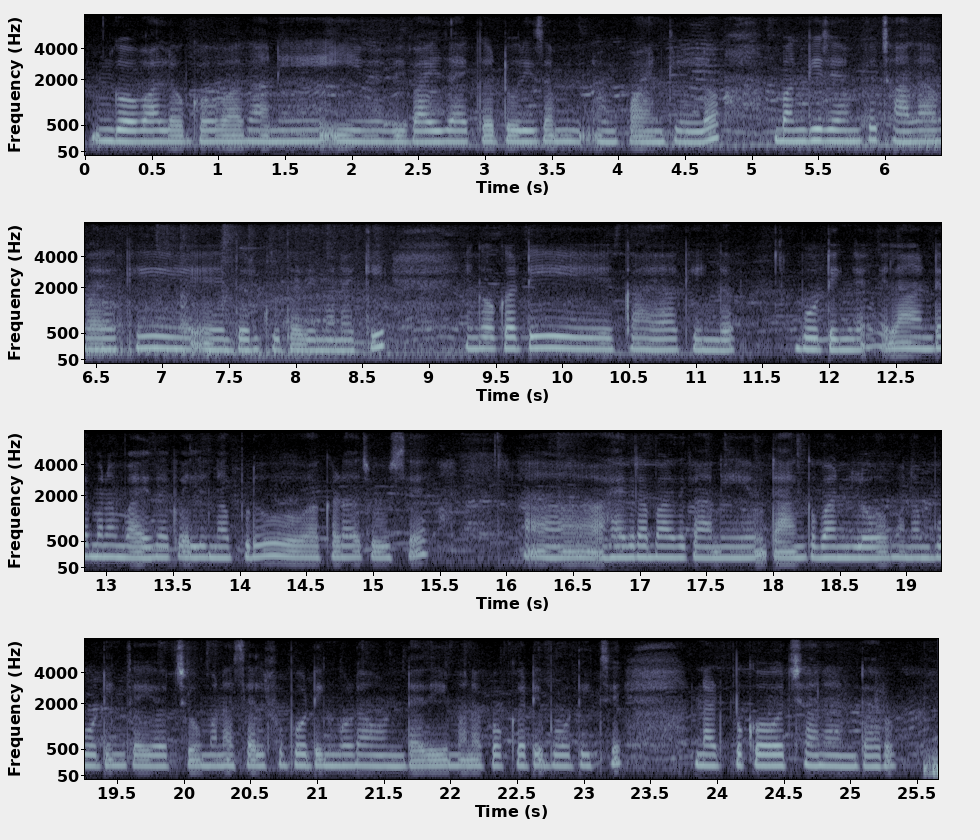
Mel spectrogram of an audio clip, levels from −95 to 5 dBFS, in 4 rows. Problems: background conversations at intervals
